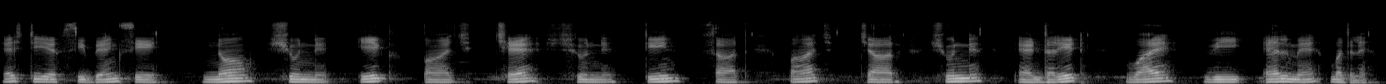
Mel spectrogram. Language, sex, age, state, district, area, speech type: Hindi, male, 18-30, Madhya Pradesh, Gwalior, rural, read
